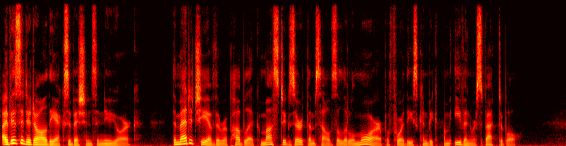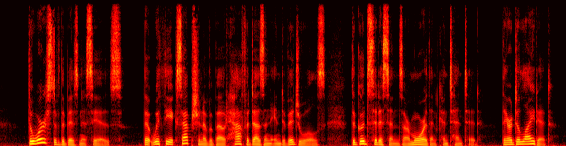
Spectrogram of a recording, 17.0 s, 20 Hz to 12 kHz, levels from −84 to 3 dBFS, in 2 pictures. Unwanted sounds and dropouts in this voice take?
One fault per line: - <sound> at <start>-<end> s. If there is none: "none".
- dropout at 6.6-6.7 s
